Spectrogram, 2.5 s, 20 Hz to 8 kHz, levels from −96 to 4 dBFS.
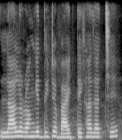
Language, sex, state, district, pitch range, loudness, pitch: Bengali, female, West Bengal, Alipurduar, 235-255 Hz, -16 LUFS, 240 Hz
